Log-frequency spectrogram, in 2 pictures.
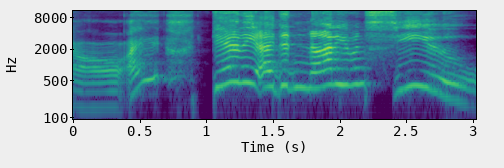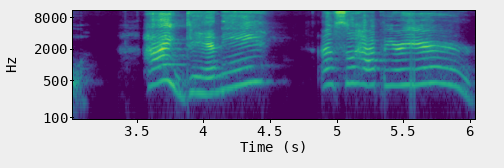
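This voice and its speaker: A woman with an extremely high pitch and a bright, sharp tone projects her raised voice at a fairly slow pace, her intonation lively and her pauses long and frequent. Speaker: livestreamer. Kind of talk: casual chat. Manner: animated.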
